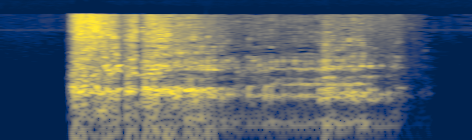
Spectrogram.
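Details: Lion producing one sustained, gravelly roar of about two and a half seconds, loud at onset, wavering through the middle and swelling again before cutting off; clean silent background.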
